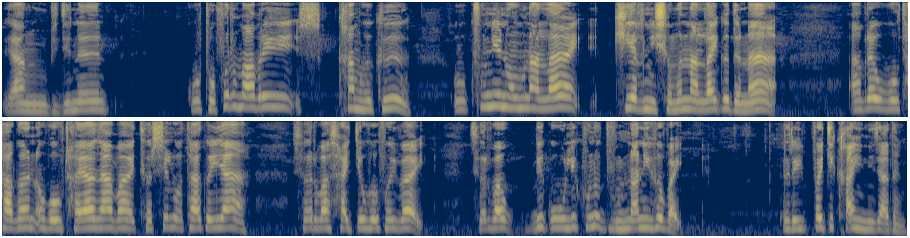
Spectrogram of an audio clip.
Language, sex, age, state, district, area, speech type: Bodo, female, 60+, Assam, Chirang, rural, spontaneous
